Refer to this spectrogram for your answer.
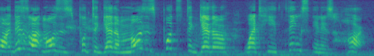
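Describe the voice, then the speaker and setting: The speaker, with a Jamaican accent, talks at a fairly slow pace. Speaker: preacher. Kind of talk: sermon. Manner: call-and-response with congregation.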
